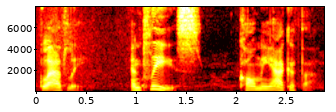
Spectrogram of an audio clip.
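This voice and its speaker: An actress playing a reserved, keen-witted historian in a gothic audio drama, speaking formally with a dryly probing manner. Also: female voice, sits low, expressive, unhurried, fairly bright tone, a little hiss or hum. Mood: gracious.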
